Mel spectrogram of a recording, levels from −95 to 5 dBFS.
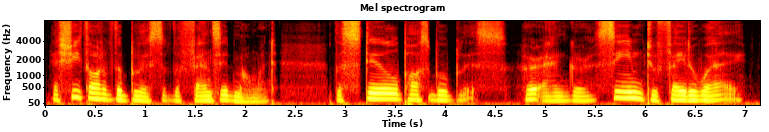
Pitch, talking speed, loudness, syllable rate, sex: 125 Hz, 170 wpm, -16 LUFS, 4.4 syllables/s, male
